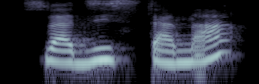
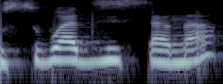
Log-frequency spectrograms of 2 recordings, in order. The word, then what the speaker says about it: Svadhisthana: Et aujourd'hui, on monte un petit peu plus haut euh, vers le deuxième centre énergétique qu'on appelle Svadhisthana ou Swadhisthana. En fait, c'est un SW, mais j'ai entendu les deux prononciations.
